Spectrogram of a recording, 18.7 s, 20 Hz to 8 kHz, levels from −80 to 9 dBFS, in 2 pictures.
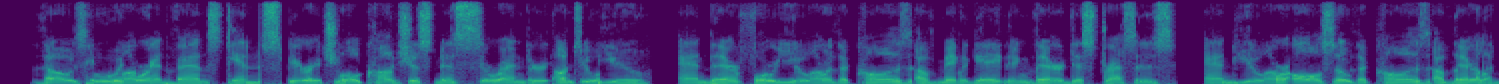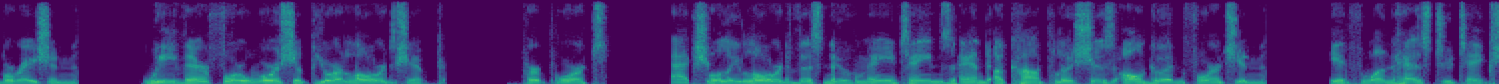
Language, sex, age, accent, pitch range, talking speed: English, male, 50-69, American, 100-120 Hz, 155 wpm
